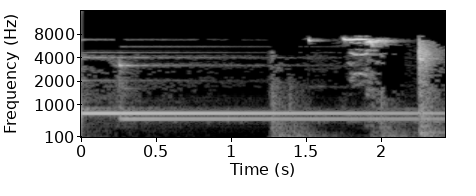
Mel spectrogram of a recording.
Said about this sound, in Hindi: और फिर डोरबेल बजी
